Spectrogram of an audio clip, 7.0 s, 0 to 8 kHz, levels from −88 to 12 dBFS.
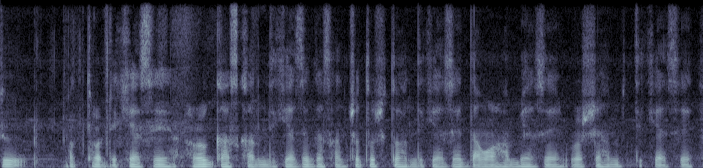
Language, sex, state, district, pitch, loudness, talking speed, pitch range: Nagamese, female, Nagaland, Dimapur, 90 Hz, -22 LUFS, 160 wpm, 85-95 Hz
